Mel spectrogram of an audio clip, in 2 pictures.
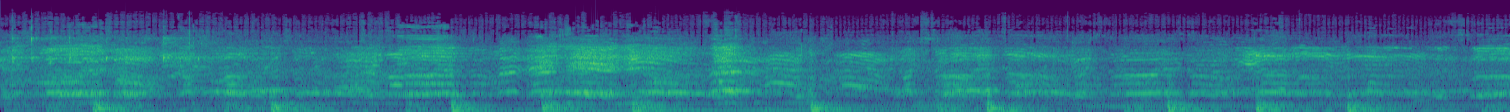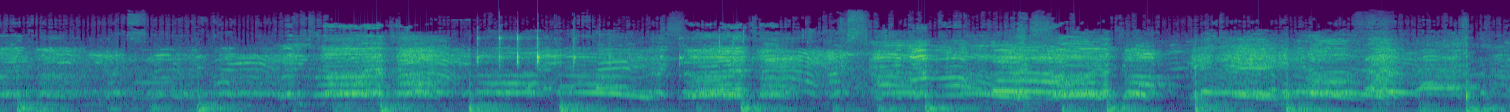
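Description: Futon daiko bearers shouting and chanting together at full voice while the float's big taiko drum beats steadily, a little over one stroke a second.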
